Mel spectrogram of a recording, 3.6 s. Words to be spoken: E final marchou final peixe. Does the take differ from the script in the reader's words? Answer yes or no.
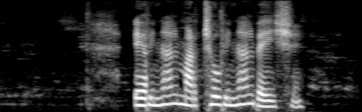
no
